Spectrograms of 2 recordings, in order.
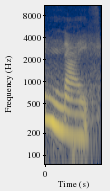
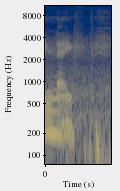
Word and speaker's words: NiFe: तो जो हम इसको प्रोनाउंस करेंगे नाइफ, NIFE, क्या करेंगे, NIFE, नाइफ, ठीक है।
